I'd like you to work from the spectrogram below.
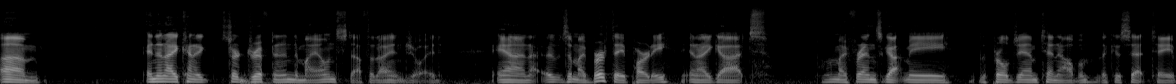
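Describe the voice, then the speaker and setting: A man with an ordinary speaking voice and an American accent talks at a moderate pace in a fairly low pitch with fairly even intonation, on a very clean recording with a silent background and a dry, close sound with no echo. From north central Washington, US. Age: 30s. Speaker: guest, music fan. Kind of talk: casual interview chat.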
